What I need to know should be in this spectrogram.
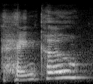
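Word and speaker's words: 判子: and you also which I believe it's pronounced hanko you add your own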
